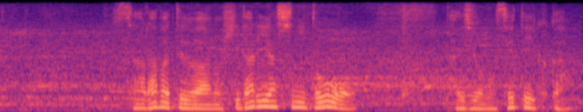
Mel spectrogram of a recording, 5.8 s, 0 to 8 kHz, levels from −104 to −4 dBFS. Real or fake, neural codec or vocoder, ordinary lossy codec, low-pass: real; none; none; 7.2 kHz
